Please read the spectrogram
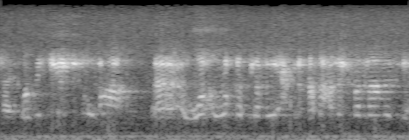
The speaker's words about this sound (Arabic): لو سمحت وطي صوت التلفزيون.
